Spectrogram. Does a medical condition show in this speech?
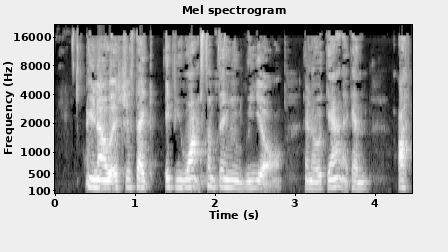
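Yes: deafness; speaks well, learned speech through childhood lessons with visual computer speech feedback.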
